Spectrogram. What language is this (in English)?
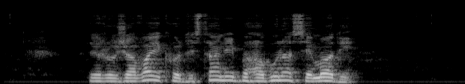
Kurdish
